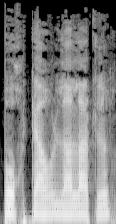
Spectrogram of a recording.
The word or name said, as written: poqtawlalatl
